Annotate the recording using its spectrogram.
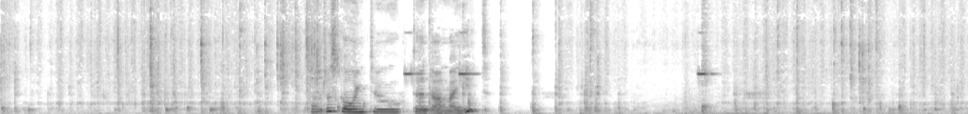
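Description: A whisk scrapes and taps against a metal pot as thick liquid is stirred.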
